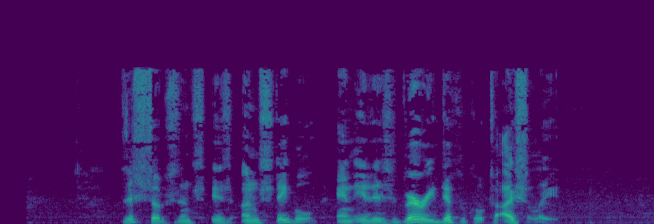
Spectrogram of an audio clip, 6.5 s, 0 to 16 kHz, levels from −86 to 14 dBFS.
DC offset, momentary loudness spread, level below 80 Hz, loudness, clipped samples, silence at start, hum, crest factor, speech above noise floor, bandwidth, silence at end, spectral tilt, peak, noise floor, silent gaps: under 0.1%; 16 LU; -62 dBFS; -28 LUFS; under 0.1%; 1.25 s; none; 24 dB; 41 dB; 11.5 kHz; 1 s; -4.5 dB/octave; -6 dBFS; -69 dBFS; none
